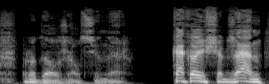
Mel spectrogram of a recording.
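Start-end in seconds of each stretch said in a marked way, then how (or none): 1.7-2.7 loud, raised exasperated question; losing her temper. A narrator's reading. Mistress hearing an unknown name, losing her temper. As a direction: snap the question out loudly. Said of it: "вышла из себя Фэнзе".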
